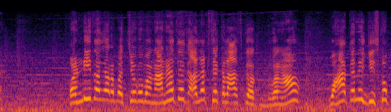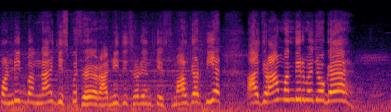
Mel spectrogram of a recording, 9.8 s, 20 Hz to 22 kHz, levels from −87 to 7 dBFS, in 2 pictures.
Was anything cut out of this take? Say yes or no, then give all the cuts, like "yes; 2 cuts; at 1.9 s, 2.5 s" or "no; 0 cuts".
yes; 1 cut; at 5.8 s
